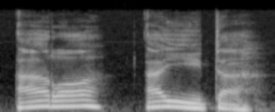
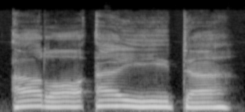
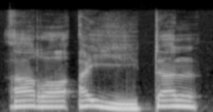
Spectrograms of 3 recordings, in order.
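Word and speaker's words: أَرَأَيْتَ: Sehingga dibaca araita bukan araital ay jangan dihentak tapi dinaikkan dengan aliran yang santai yang rileks.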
